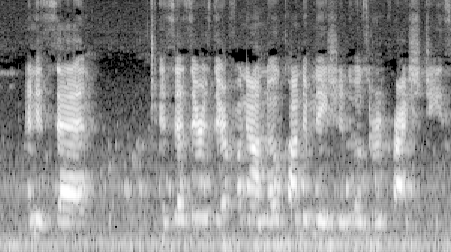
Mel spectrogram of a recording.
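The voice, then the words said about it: Recited very fast. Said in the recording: “I say it so fast because I like memorize it”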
